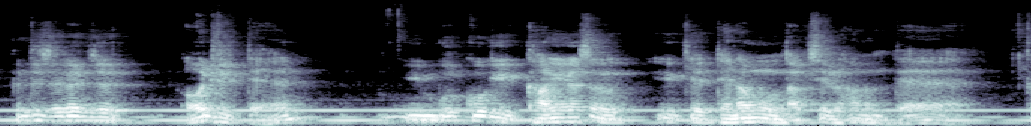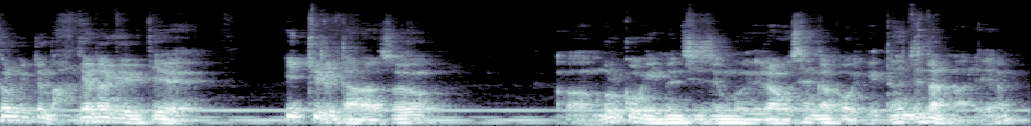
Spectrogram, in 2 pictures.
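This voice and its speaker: A man in his fifties, from South Korea, tells stories in a rambling, animated way. His voice sits low. The room is very echoey, with music playing behind him. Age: 50s. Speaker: guest. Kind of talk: storytelling chat.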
